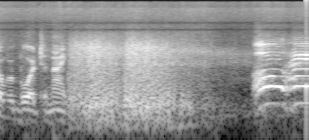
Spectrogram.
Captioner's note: loud knocking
